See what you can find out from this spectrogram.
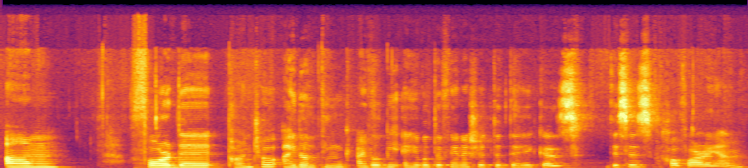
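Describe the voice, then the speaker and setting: A woman's voice: fairly high pitch, level tone, a little slow, darkish tone. Rambling woman. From Latvia. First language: Latvian. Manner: rambling, hesitant, trailing off mid-thought. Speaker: crochet tutorial creator, livestream host. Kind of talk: casual livestream chat.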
